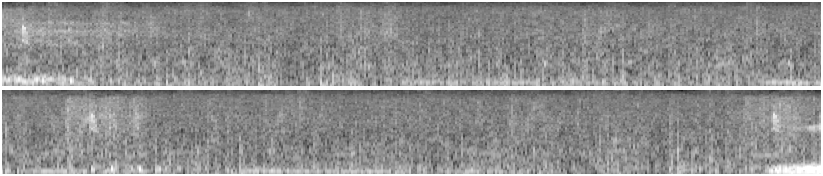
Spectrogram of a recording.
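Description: Rain falling in the video game Don't Starve, a steady soft hiss of drops pattering without pause, with faint low rumbles underneath and no talk.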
